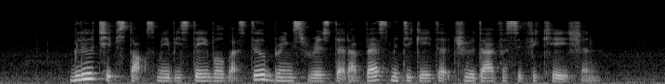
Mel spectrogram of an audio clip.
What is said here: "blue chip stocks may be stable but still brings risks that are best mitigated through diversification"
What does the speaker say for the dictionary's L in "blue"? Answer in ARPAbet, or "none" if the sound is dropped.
L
